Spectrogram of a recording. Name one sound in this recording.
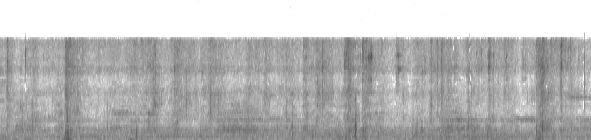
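Footsteps crunch on leaves and twigs on a forest floor.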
